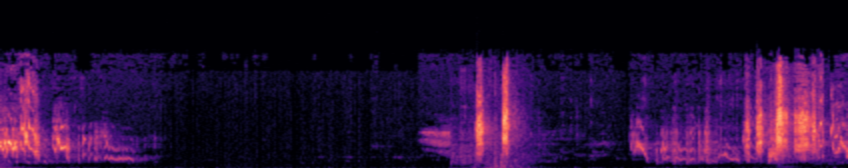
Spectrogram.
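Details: Small parrot producing scratchy high chirps and chatter in three bursts separated by brief silences, with a low thud in the middle burst.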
